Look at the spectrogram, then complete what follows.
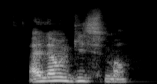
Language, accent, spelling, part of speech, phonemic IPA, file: French, Canada, alanguissement, noun, /a.lɑ̃.ɡis.mɑ̃/, LL-Q150 (fra)-alanguissement.wav
- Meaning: languor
